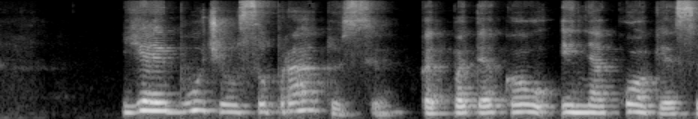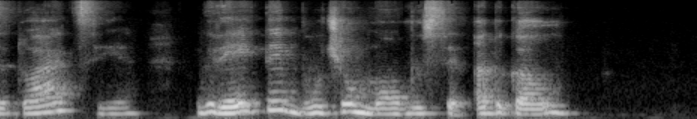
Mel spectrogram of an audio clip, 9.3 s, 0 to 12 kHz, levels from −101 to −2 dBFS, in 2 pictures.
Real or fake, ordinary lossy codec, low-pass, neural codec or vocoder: real; Opus, 16 kbps; 10.8 kHz; none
